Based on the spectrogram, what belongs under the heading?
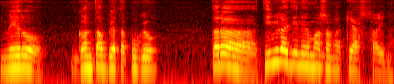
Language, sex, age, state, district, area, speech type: Nepali, male, 60+, West Bengal, Kalimpong, rural, spontaneous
